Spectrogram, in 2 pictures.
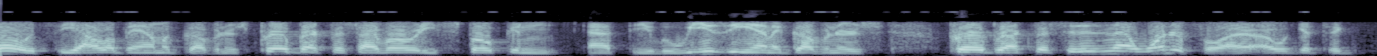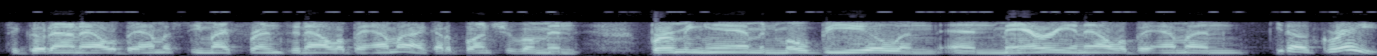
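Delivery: plain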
